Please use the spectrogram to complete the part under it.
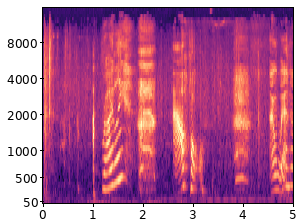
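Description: A teenage girl shouts with animation nearby.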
